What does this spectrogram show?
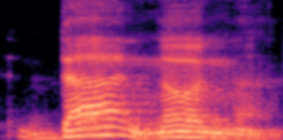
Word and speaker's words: Danone: Danone, Danone em francês é Danone, Danone. Você vai pronunciar o N no final, vai acabar no N, não vai pronunciar o E no final.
